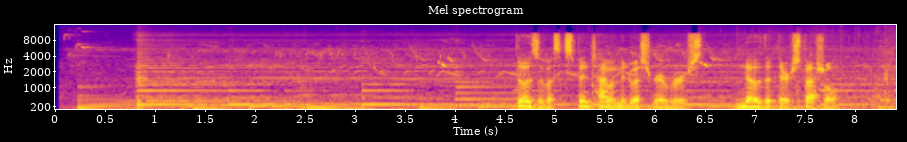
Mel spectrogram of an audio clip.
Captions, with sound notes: (lighthearted acoustic music) (birds chirping happily) Those of us that spend time on Midwest rivers know that they're special.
